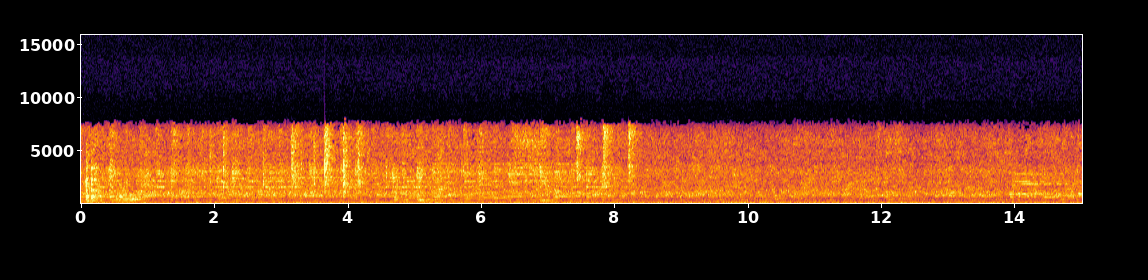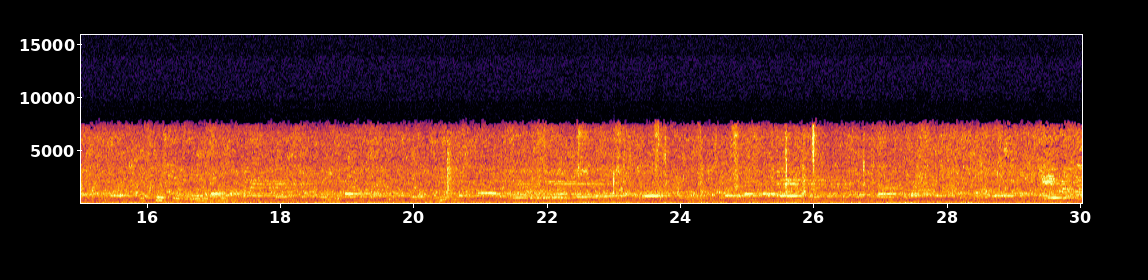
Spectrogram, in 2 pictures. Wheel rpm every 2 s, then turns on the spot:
0, 0, 0, 0, 0, 0, 0, 0, 0, 0, 0, 0, 0, 0, 0.
none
